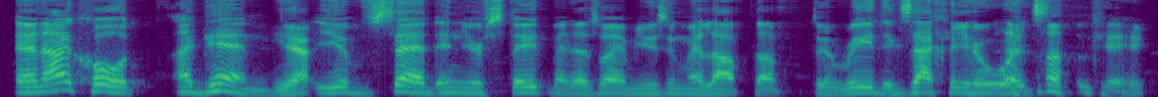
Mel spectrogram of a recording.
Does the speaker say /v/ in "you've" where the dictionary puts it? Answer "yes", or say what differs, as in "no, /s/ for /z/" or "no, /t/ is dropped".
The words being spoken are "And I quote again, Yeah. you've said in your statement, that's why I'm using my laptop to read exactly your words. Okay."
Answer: yes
